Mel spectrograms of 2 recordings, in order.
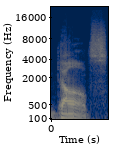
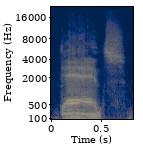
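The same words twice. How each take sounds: First: The vowel is a long, open AH sound. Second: The vowel is a short A sound. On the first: "a British person would would say" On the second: "Americans, it's that ah, that short a"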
